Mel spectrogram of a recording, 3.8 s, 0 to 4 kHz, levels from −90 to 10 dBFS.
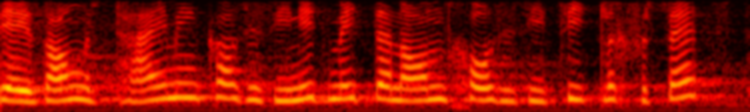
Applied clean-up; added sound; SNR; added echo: none; none; none; none.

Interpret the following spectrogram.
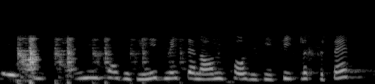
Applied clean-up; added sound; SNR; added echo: classical method Wiener filter.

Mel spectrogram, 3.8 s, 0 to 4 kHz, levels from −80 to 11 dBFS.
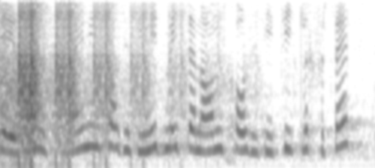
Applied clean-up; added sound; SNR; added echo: none; Clapping; -2 dB; none.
